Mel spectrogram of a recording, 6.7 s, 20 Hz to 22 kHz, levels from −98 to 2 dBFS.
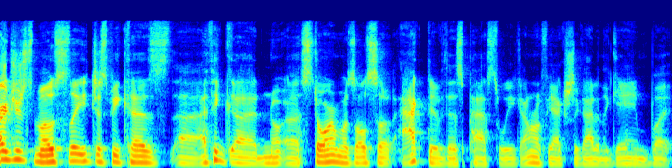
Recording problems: abrupt cut into speech; at the start

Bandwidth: 14 kHz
